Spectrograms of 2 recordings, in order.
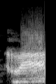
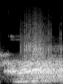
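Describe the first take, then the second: First: The r is said thin, with a light vowel. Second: The r is somewhat thick, not fully backed. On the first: "Ra itu salah" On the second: "Roh belum sempurna"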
